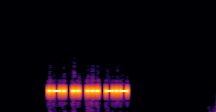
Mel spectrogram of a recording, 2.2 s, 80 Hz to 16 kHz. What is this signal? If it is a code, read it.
Morse code, heard as a keyed tone, about 52 wpm, 700 Hz. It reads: RISK
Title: Sentences from Top 600 Words - New Word Drill - 50wpm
